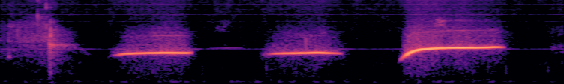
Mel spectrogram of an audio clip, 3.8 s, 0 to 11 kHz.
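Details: Black cuckoo, the first of the season, calling in the African bush on an afternoon on 2 October 2025 near a feeding cheetah coalition; three mournful whistled notes about a second apart, the last longer and rising, after a faint click.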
